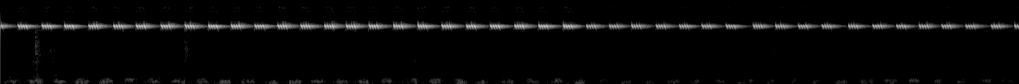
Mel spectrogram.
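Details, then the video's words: Cricket sound offered as a natural rat repellent and therapy for stressed birds, heard as bright, high-pitched chirps repeated evenly about twice per second, loud and clean over near silence. "SUARA JANGKRIK PENGUSIR TIKUS jernih dan keras"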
